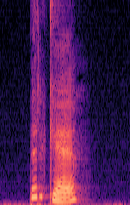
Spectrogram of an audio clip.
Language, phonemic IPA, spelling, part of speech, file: Italian, /per.ˈke/, perché, adverb / conjunction / noun, It-perché.ogg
